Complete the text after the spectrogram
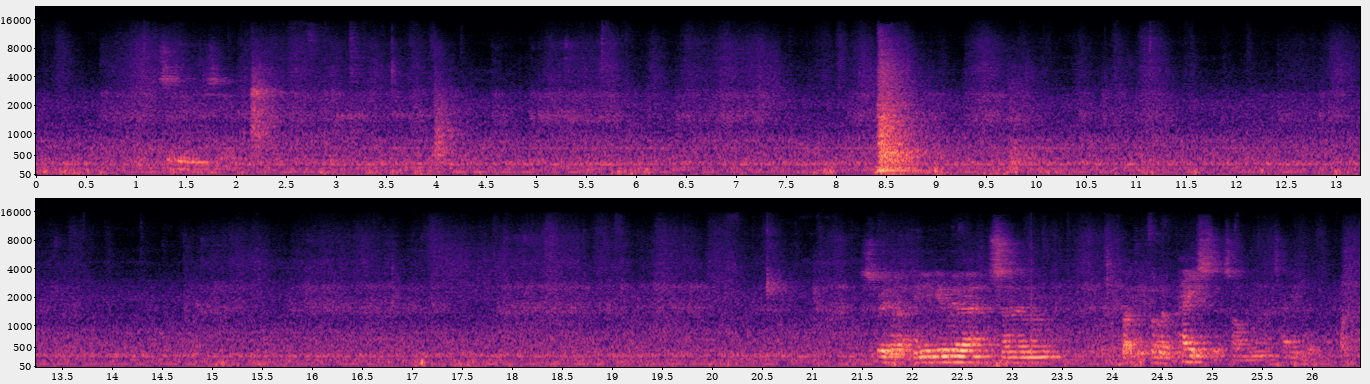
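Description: Twine rustles softly as hands twist and pull it.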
